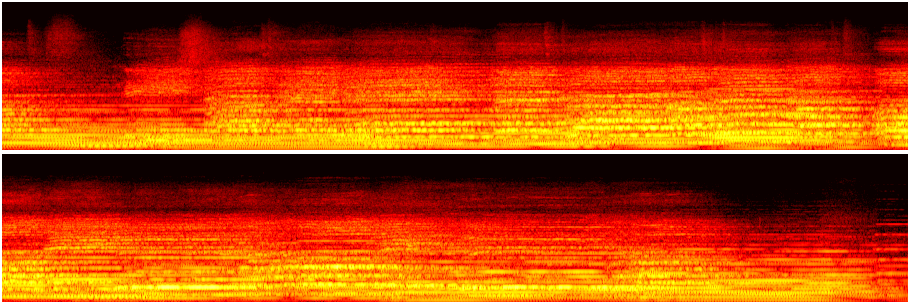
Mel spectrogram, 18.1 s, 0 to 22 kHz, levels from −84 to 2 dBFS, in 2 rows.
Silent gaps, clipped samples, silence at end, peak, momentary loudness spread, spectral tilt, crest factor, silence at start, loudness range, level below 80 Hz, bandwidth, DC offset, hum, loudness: none; under 0.1%; 0 s; -4 dBFS; 6 LU; -7 dB/octave; 14 dB; 0 s; 3 LU; -40 dBFS; 10.5 kHz; under 0.1%; none; -17 LUFS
